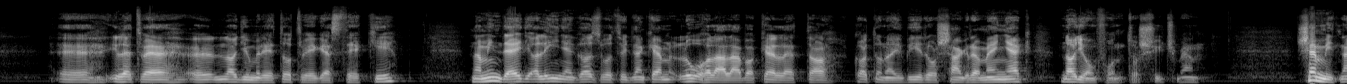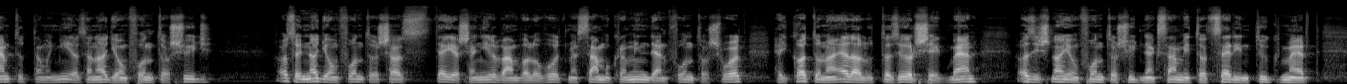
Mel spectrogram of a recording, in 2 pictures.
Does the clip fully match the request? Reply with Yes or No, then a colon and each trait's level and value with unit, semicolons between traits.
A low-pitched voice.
Yes: low, 115 Hz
